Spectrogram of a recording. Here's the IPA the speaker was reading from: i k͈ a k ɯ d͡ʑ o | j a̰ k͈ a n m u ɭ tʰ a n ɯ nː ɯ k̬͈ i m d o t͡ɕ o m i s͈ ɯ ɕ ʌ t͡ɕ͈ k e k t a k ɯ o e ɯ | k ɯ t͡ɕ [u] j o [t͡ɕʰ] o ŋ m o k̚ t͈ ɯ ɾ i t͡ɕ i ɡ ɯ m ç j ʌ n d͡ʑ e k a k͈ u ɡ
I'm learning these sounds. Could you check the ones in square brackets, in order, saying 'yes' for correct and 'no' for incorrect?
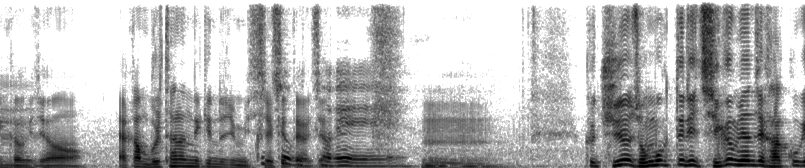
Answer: yes, no

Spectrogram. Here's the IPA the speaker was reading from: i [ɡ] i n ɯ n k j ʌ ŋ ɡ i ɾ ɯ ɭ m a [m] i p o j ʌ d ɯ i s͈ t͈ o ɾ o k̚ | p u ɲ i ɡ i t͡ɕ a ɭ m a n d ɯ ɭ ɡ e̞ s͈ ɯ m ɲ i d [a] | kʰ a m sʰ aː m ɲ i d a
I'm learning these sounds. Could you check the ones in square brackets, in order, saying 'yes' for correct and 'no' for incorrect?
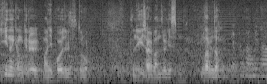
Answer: yes, no, yes

